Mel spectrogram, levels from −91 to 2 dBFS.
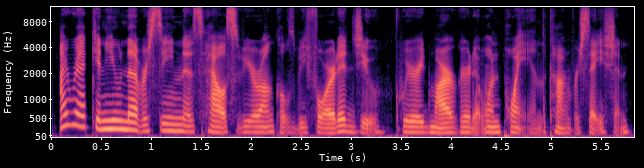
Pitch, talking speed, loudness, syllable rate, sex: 155 Hz, 215 wpm, -22 LUFS, 6.1 syllables/s, female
